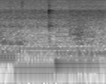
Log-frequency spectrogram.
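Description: Chivda ingredients frying in hot oil that has just cooled from the added mix, a steady close sizzle with light stirring over a brief moment.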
